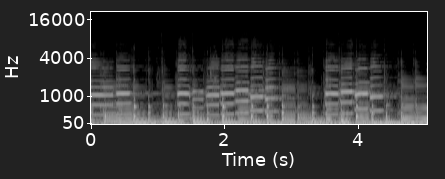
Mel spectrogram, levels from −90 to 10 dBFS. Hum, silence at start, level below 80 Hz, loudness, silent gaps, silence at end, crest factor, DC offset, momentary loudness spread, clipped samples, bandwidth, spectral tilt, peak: none; 0 s; -28 dBFS; -27 LUFS; none; 0 s; 14 dB; under 0.1%; 3 LU; under 0.1%; 4.7 kHz; -10 dB/octave; -10 dBFS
